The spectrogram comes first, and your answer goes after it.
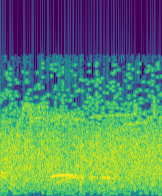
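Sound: audience ovation applause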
